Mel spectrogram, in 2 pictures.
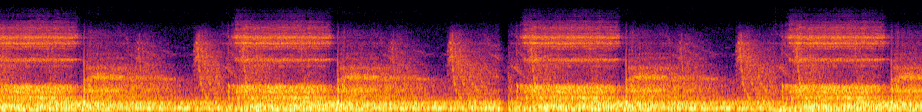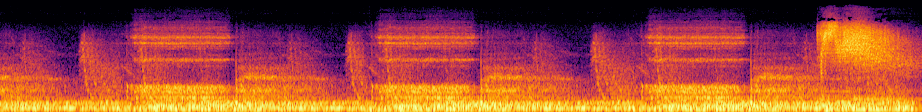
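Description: Darth Vader's mechanical respirator breathing repeats in a steady rhythm, about seven hissing inhale-exhale cycles, loud with a raspy, filtered tone and no talking.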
